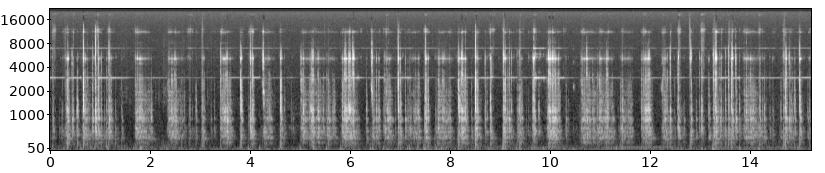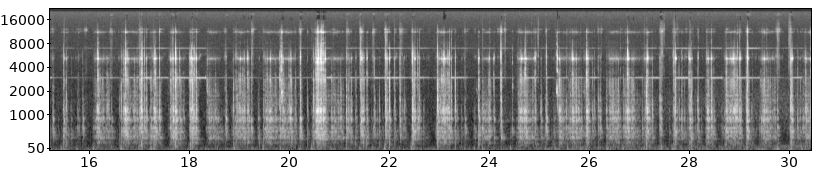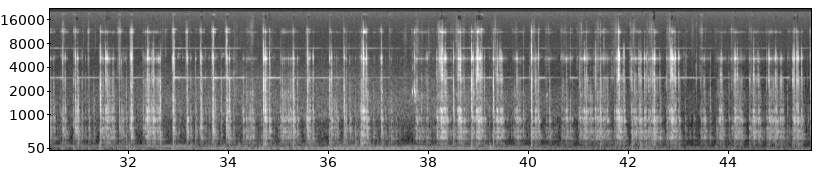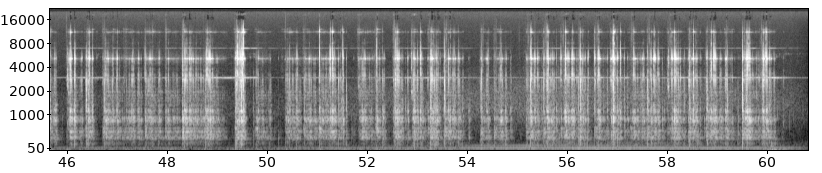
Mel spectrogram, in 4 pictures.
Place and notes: Morasko Nature Reserve - washer
a sound of a metal washer nailed to a wooden pole i found in the forest (sony d50)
